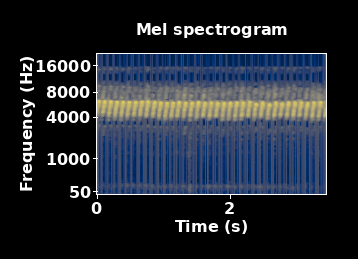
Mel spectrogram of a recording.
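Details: Sogon, the Indonesian name for a sunbird, in lively song: a fast, very high run of sharp repeated notes, about eight per second, steady and unbroken throughout.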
